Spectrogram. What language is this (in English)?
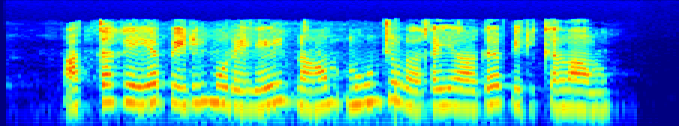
Tamil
